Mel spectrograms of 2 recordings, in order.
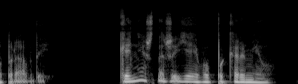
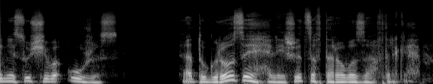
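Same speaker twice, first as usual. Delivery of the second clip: ordinary delivery, nothing marked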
